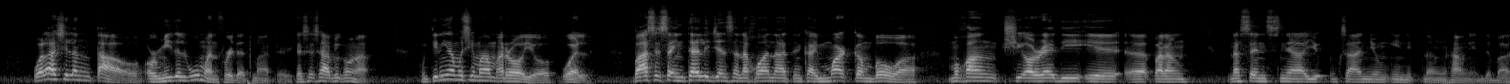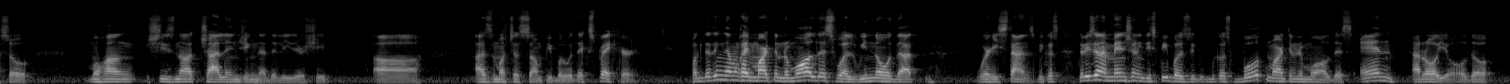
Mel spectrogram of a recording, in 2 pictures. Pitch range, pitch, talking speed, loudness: 115-155 Hz, 130 Hz, 175 wpm, -31 LUFS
